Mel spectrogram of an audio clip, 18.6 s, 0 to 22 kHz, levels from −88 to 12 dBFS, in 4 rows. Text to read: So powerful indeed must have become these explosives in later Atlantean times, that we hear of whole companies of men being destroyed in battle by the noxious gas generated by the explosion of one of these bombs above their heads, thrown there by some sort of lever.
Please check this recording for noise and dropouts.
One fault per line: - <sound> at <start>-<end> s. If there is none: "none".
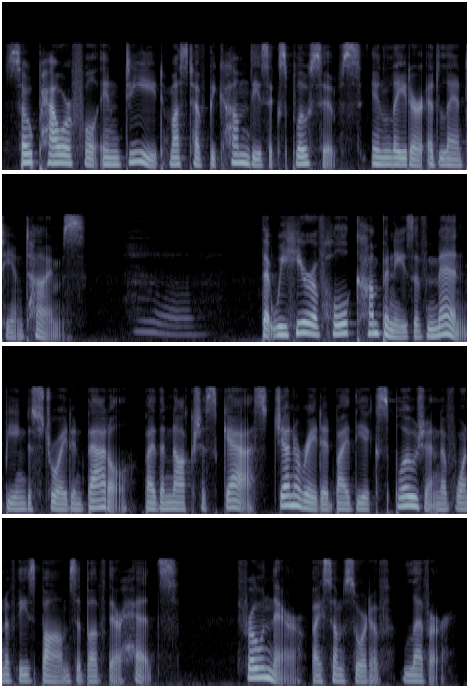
- sigh at 5.8-6.9 s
